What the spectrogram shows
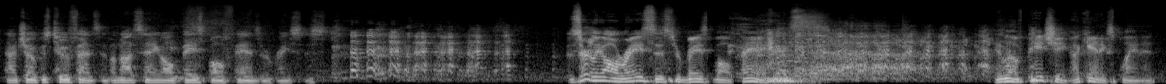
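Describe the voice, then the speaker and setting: A man from Romania performing a stand-up set on a theater stage, with deadpan jokes and quick voiced asides. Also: deep voice, noisy background. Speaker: stand-up comedian. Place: comedy theater stage with live audience. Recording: live stage recording with crowd laughter.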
